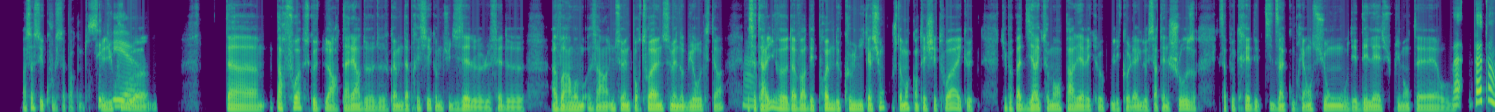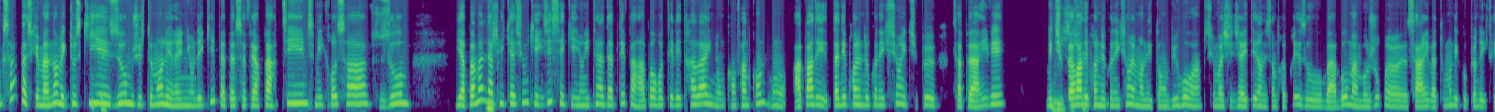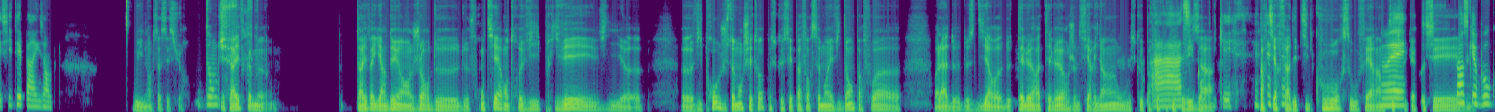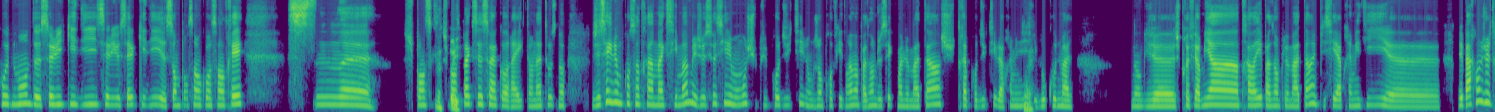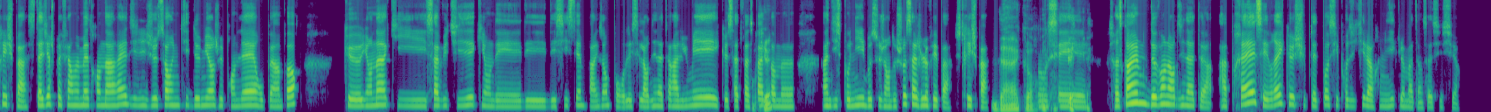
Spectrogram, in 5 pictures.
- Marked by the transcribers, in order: tapping; laughing while speaking: "Oui"; stressed: "bien"; drawn out: "heu"; chuckle
- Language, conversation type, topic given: French, podcast, Quel impact le télétravail a-t-il eu sur ta routine ?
